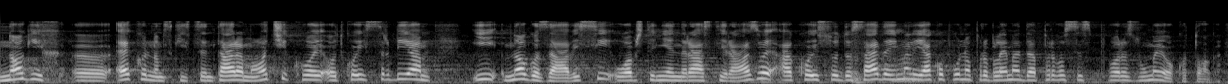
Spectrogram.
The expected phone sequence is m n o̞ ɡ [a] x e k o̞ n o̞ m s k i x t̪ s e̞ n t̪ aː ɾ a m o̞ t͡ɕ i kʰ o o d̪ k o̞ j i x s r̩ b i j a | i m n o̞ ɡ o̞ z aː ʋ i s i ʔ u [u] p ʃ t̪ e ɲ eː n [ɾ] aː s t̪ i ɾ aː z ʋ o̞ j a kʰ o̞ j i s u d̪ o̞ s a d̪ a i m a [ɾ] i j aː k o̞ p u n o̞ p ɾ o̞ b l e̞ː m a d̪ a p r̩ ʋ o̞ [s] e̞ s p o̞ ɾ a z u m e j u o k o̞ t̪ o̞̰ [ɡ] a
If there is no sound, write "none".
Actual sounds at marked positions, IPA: i, o, ɾ, l, s, ɡ

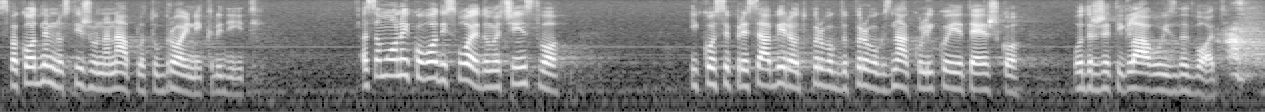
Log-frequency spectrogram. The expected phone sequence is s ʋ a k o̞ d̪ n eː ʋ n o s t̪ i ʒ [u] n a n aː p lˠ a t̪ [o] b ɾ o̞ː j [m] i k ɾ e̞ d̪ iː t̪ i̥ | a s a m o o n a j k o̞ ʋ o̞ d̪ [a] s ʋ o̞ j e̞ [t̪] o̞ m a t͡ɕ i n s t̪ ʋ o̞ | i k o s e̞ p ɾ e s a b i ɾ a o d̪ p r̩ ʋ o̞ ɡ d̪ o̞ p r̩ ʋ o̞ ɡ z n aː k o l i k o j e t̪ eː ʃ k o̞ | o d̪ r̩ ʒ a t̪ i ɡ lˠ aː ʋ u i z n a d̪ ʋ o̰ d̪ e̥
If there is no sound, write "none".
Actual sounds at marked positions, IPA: u, u, n, i, d̪

